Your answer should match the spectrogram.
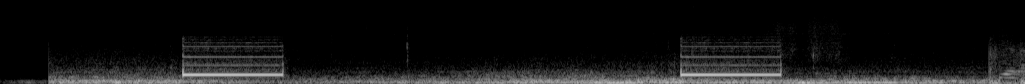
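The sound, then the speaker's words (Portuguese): Two long, steady electronic ringback tones of a telephone call attempt, about five seconds apart, each lasting roughly a second, heard over a low, rumbling background hum with no talking. “a gente vai tentar um contato por telefone.”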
